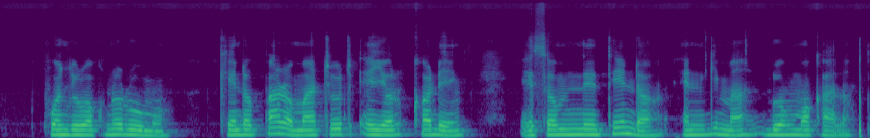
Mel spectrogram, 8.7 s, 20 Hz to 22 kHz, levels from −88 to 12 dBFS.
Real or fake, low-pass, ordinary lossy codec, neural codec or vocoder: fake; 19.8 kHz; none; autoencoder, 48 kHz, 128 numbers a frame, DAC-VAE, trained on Japanese speech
